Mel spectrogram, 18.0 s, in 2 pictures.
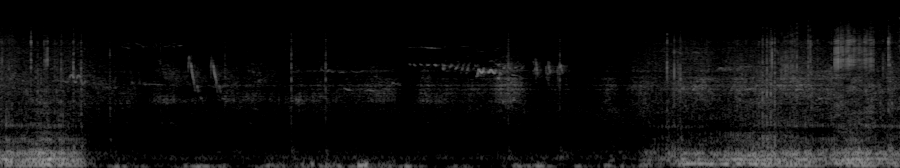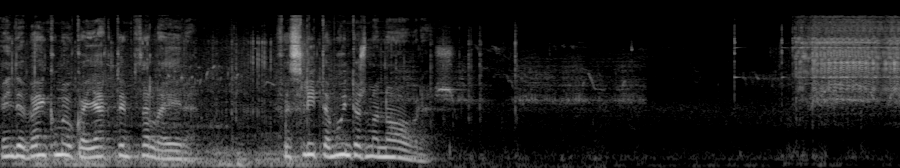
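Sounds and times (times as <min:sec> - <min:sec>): low rumbling noise: 0:00.0 - 0:00.9, 0:06.4 - 0:13.6
small birds chirping: 0:00.0 - 0:16.9.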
